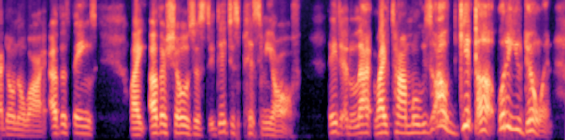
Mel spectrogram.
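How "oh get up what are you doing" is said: pitched-up, loud yelling. Describing watching Lifetime movies, retelling yelling at the TV. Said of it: "I be yelling at the TV like".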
